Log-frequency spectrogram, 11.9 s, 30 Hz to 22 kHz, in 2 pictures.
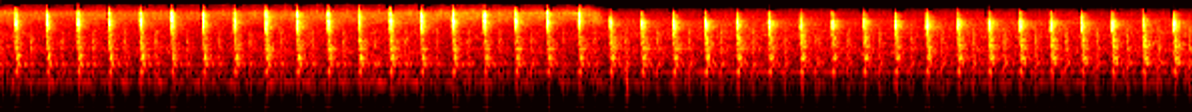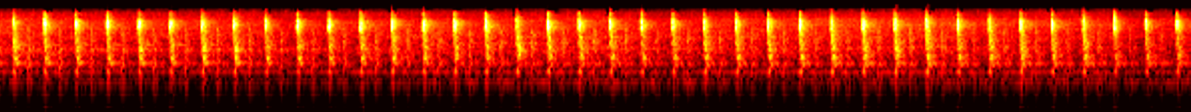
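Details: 2002 Dodge Intrepid R/T 3.5, 60,000 miles, sudden sharp metallic knock about twice a second at idle, like loud rocker noise; unchanged after new rocker shaft assemblies, timing belt and water pump; rod bearings to be checked next, cause unknown.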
